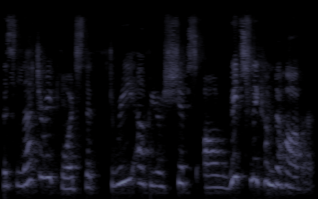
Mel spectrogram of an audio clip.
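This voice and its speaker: A woman playing a proud, sharp-witted wife in a Shakespearean audio play, teasingly indignant in declamatory verse. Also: sits high, sing-song, normal speed, slight background noise. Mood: composed, revealing.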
